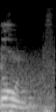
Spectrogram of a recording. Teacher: जब हम don't को बहुत रैपिडली बोलेंगे तो हम t को मिस कर देंगे या t को कहीं हम स्किप कर देंगे like don't. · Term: elision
